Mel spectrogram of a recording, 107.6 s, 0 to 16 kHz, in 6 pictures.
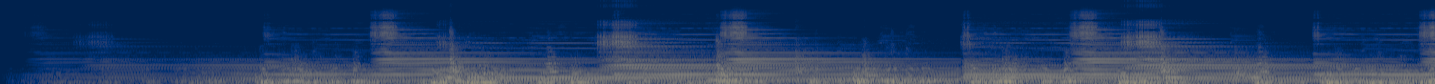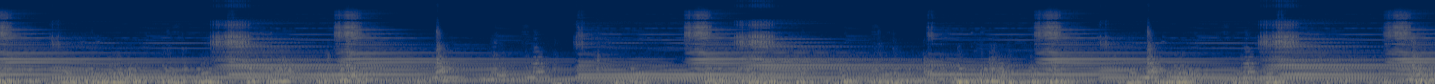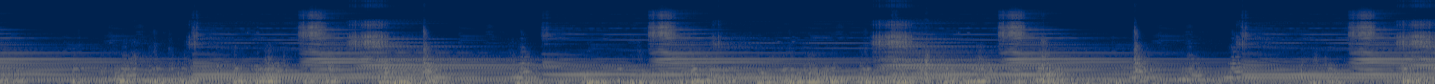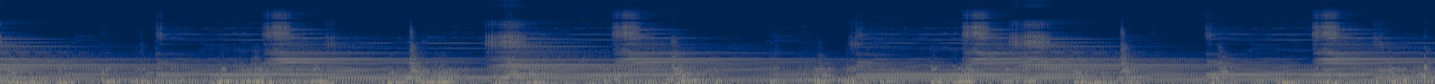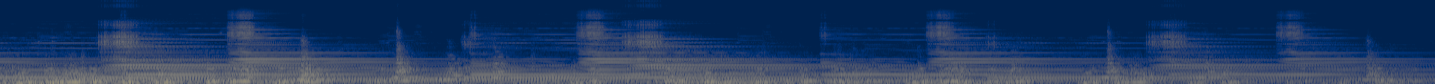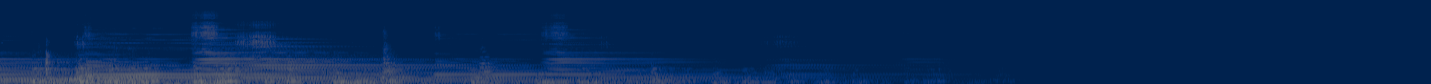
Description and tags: Ebow drone multi
Three different sounds I have recorded, played together in a software sampelplayer. Sounds recorded with ZOOM H1.
atmosphere, dark, deep, drone, ebow, effect, electro, electronic, experimental, field-recording, fx, multi-sampled, noise, pad, sound-design, sound-effect, soundscape, space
